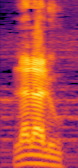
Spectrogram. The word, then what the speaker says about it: Lalalou: nom de la demoiselle Lalalou. Plus exactement laalar d'après les écritures dans le générique mais prononcé à la japonaise.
